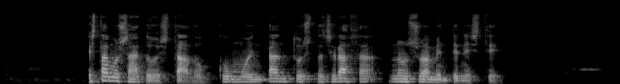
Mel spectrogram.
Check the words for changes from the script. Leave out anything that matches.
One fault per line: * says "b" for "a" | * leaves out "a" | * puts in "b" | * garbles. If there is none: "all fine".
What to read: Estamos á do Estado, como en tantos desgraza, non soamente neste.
all fine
